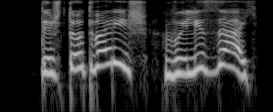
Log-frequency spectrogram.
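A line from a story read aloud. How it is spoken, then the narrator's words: Shouted. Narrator (Russian): закричала Джессика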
